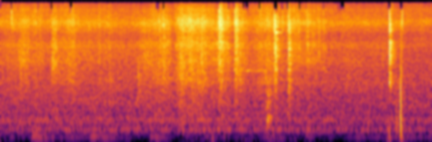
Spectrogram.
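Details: A steady buzzing hum from honey bees during removal of their hive, with occasional taps and a couple of loud sharp knocks near the end.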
